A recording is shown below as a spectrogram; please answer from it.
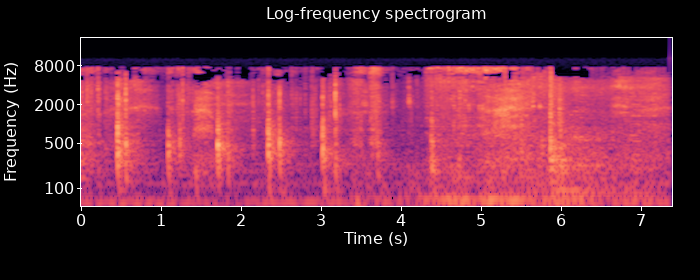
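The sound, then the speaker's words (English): A window being opened: several sharp knocks and clicks come first, then a longer, steadier rushing slide. “Sure is hot. Hard to concentrate on all this stuff. Huh. Wonder why I didn't open the window.”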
